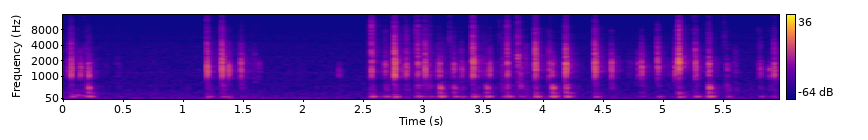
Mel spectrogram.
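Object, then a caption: Plastic mechanical keyboard. Fingertips type on a white 60% RK61 mechanical keyboard with plastic keycaps, lubed red linear switches, RGB backlight and a hollow case sitting on a desk. Short bursts of keystrokes give way to a denser run of crisp clacks. Each is a bright, dry tap with a slight low thud and almost no ring, separated by brief pauses.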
